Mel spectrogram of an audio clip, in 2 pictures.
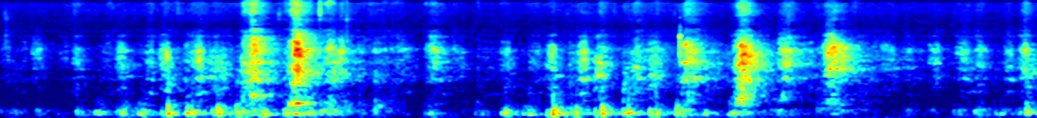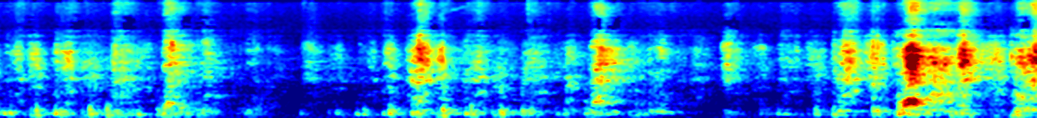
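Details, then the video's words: Irish Terrier upset at having had a bath, giving a long run of irregular, breathy huffing grumbles and panting bursts, rising and falling in loudness, with a sharper squeak near the end. "Irish Terrier Mad That He Got a Bath"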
